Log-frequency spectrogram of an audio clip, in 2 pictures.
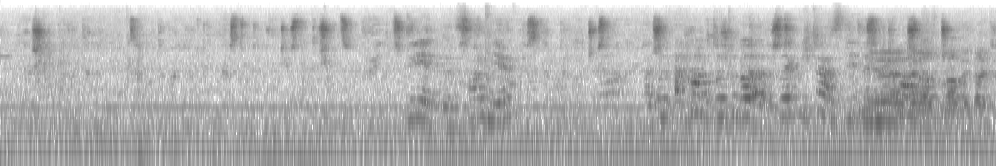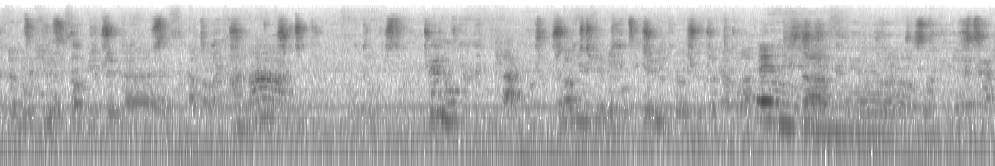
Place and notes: recorded in the back room of the hospital buffet, near a row of refrigerators, radio playing, shop assistant greats customers, owner places order for beverages.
